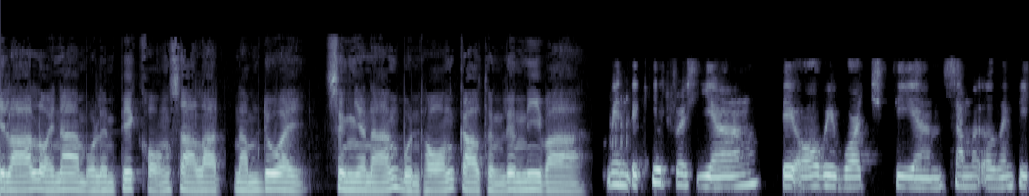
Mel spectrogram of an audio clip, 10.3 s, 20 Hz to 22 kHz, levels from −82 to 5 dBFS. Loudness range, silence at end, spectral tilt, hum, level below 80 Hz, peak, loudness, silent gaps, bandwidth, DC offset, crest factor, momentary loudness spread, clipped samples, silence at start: 2 LU; 0 s; -7 dB/octave; none; -58 dBFS; -4 dBFS; -19 LUFS; 5.92-6.01 s; 11.5 kHz; under 0.1%; 14 dB; 8 LU; under 0.1%; 0 s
